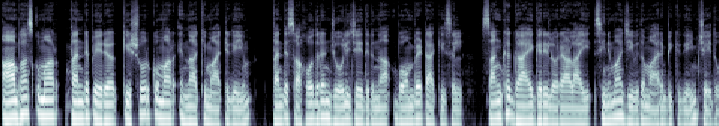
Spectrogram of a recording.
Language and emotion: Malayalam, neutral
